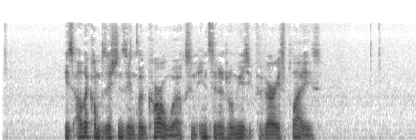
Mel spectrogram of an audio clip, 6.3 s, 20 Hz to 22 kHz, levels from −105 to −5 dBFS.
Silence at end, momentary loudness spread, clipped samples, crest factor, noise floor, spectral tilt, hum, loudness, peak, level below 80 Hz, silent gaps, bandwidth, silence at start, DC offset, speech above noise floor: 1.45 s; 7 LU; under 0.1%; 20 dB; -76 dBFS; -6.5 dB/octave; none; -35 LUFS; -16 dBFS; -58 dBFS; none; 11.5 kHz; 1 s; under 0.1%; 42 dB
